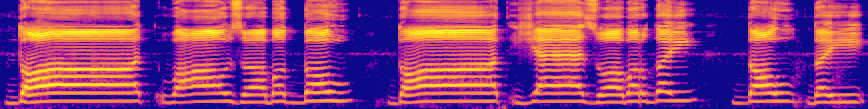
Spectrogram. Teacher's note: اب دعات کو ہم نے زبان کے حافہ سے ادا کرنا ہے. زبان کی سائڈ اوپر داڑوں کی جڑ سے لگانی ہے اور اس کو بہت ہیوی ساؤنڈ میں پڑھیں گے ہم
